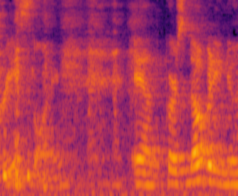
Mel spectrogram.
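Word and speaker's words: Riesling: dollar for every time somebody said risling instead of reing and of course nobody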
